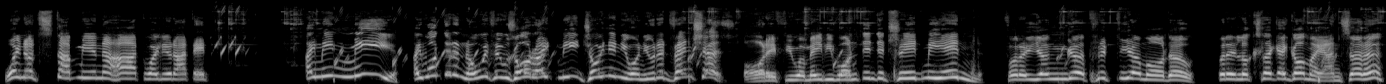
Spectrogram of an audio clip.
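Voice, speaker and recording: An actor voicing a small, cheeky, bossy fairy sidekick with a Welsh accent in a fantasy game. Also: male voice, extremely high pitch, lively intonation, normal speed, sharp tone, heavily acted. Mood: wounded, indignant. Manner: brash, teasing, colloquial, theatrical. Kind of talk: animated fantasy game voice acting.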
